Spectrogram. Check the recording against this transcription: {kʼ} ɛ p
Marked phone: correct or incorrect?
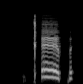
correct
